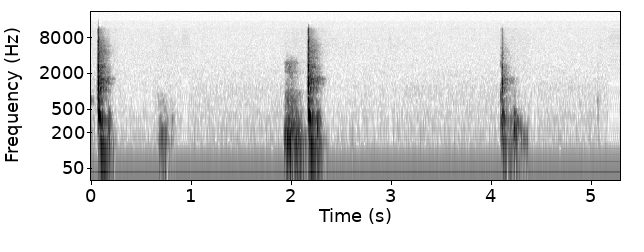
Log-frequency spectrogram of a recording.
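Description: Three short, sharp clicks about two seconds apart, with quiet in between, as a computer mouse is clicked.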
